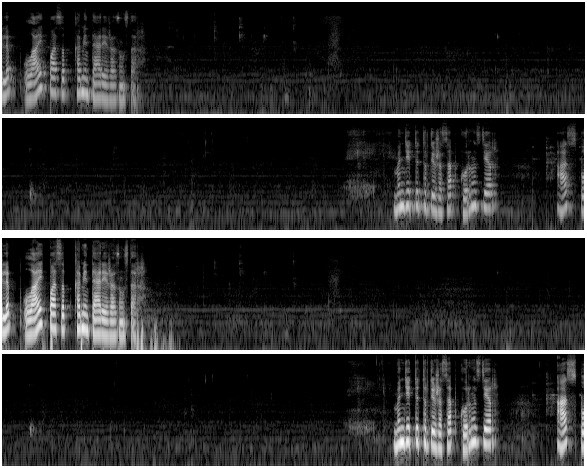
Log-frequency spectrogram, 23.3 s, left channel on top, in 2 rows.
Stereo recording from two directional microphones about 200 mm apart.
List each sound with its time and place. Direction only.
0.0 s speech: 45° right (ahead or behind)
19.5 s a woman's voice: 35° right (ahead or behind)
22.8 s a woman's voice: 35° right (ahead or behind)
